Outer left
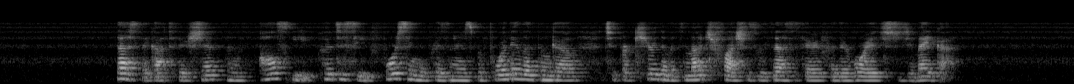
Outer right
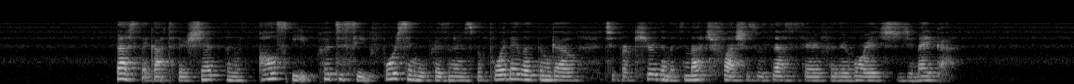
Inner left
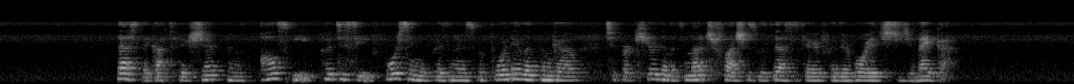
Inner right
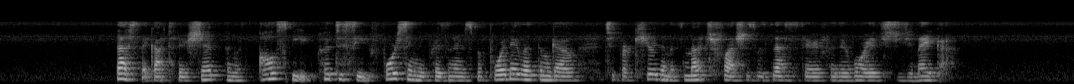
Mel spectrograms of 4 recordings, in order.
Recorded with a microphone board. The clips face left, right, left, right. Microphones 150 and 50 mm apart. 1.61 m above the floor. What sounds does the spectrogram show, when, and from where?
1.2 s a woman speaking: 75° right (ahead or behind), 3 m; by 9.6 s 30° right (ahead or behind), 4.5 m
